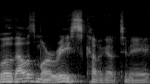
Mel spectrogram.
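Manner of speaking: normal talking voice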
